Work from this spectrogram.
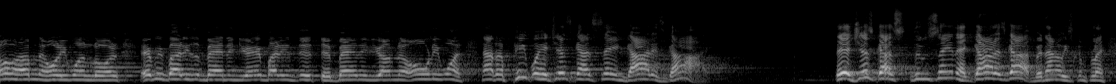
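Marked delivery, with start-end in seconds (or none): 0.0-4.6 mock crying. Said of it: "he's crying over there". 4.8-10.3 preaching. Real, not acted. Lines are louder.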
